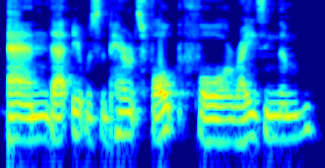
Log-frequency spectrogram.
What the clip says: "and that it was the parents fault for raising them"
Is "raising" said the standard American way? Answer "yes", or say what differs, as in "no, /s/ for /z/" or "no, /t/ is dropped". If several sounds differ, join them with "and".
yes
